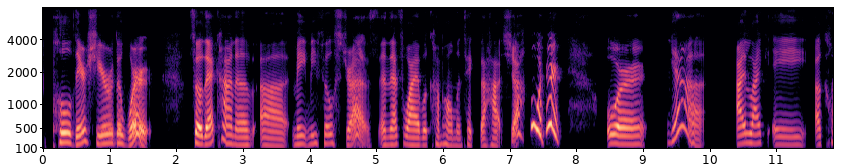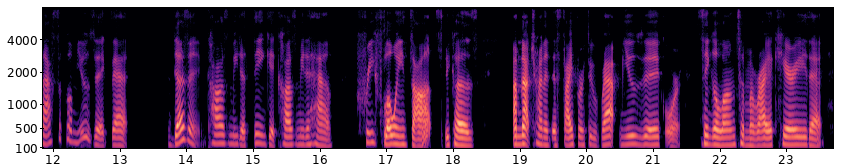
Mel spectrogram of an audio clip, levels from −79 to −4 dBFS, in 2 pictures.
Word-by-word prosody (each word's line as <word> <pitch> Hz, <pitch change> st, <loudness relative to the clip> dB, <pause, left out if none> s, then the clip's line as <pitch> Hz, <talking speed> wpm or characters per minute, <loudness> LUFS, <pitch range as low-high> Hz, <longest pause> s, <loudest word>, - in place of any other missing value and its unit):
pull 205 Hz, -1 st, +7 dB
their 180 Hz, +5 st, +3 dB
share 185 Hz, -1 st, +1 dB
of 190 Hz, -, -5 dB
the -, -, +3 dB
work, 435 Hz, -, +5 dB, 0.6 s
so, -, -, +8 dB
that 175 Hz, +1 st, +6 dB
kind 180 Hz, -3 st, 0 dB
of, 155 Hz, -1 st, -1 dB
uh, 145 Hz, -3 st, -1 dB
made 170 Hz, -1 st, -4 dB
me 175 Hz, +2 st, -7 dB
feel 185 Hz, 0 st, -5 dB
stressed 155 Hz, -2 st, -2 dB
and 155 Hz, +1 st, -3 dB
that's 160 Hz, +3 st, -1 dB
why 160 Hz, -3 st, +4 dB
I -, -, +2 dB
would 150 Hz, 0 st, -4 dB
come 160 Hz, 0 st, -8 dB
home 150 Hz, -5 st, -4 dB
and 140 Hz, -, -11 dB
take 150 Hz, -2 st, -9 dB
the -, -, -1 dB
hot -, -, -2 dB
shower -, -, -1 dB, 1.2 s
or 170 Hz, -2 st, +4 dB, 0.3 s
Yeah, 445 Hz, -, -2 dB, 0.5 s
I 175 Hz, +2 st, +4 dB
like 190 Hz, -1 st, -2 dB
a 160 Hz, 0 st, -8 dB
a 160 Hz, -, -1 dB
classical 225 Hz, +11 st, -9 dB
music 205 Hz, -, -8 dB
that 150 Hz, -1 st, -3 dB, 0.7 s
doesn't 230 Hz, -, -1 dB
cause 185 Hz, -1 st, -3 dB
me 170 Hz, -1 st, -11 dB
to 145 Hz, -2 st, -5 dB
think, 185 Hz, -3 st, -7 dB
it -, -, -5 dB
cause 160 Hz, -2 st, -2 dB
me 160 Hz, 0 st, -9 dB
to 165 Hz, -, -5 dB
have 155 Hz, -5 st, -5 dB, 0.4 s
free-flowing 175 Hz, -5 st, 0 dB
thoughts 135 Hz, -3 st, +1 dB
because 150 Hz, -3 st, +2 dB, 0.5 s
I'm 170 Hz, 0 st, +3 dB
not 175 Hz, -2 st, +6 dB
trying 175 Hz, -4 st, -4 dB
to -, -, -2 dB
decipher 150 Hz, +2 st, -3 dB
through 155 Hz, -3 st, -11 dB
rap 160 Hz, +2 st, +3 dB
music 165 Hz, -1 st, -3 dB
or -, -, -6 dB, 0.2 s
sing 175 Hz, -3 st, -3 dB
along 155 Hz, 0 st, +1 dB
to 180 Hz, +1 st, -4 dB
Mariah 145 Hz, +1 st, +1 dB
Carey 160 Hz, -1 st, 0 dB
that 145 Hz, -2 st, -2 dB
165 Hz, 160 wpm, -24 LUFS, 155-180 Hz, 1.2 s, so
